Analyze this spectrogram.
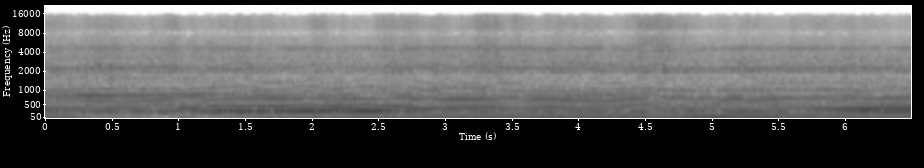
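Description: Two-stroke 328-type backpack brush cutter engine running at high throttle while its blade cuts through tall grass and weeds, the pitch wavering slightly under the load of the cut.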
